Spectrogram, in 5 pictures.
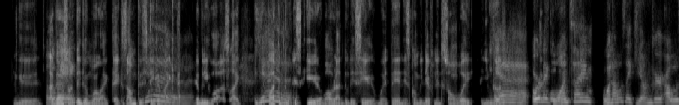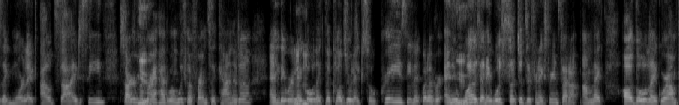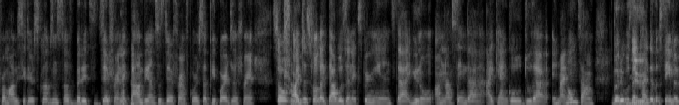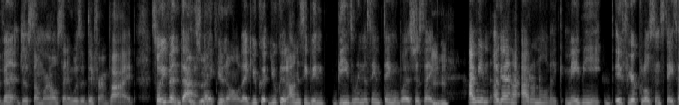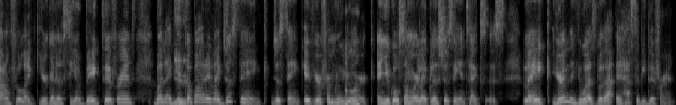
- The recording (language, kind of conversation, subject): English, unstructured, What are some common travel scams and how can you protect yourself while exploring new places?
- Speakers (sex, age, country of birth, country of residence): female, 30-34, United States, United States; male, 20-24, United States, United States
- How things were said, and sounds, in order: tapping; other background noise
